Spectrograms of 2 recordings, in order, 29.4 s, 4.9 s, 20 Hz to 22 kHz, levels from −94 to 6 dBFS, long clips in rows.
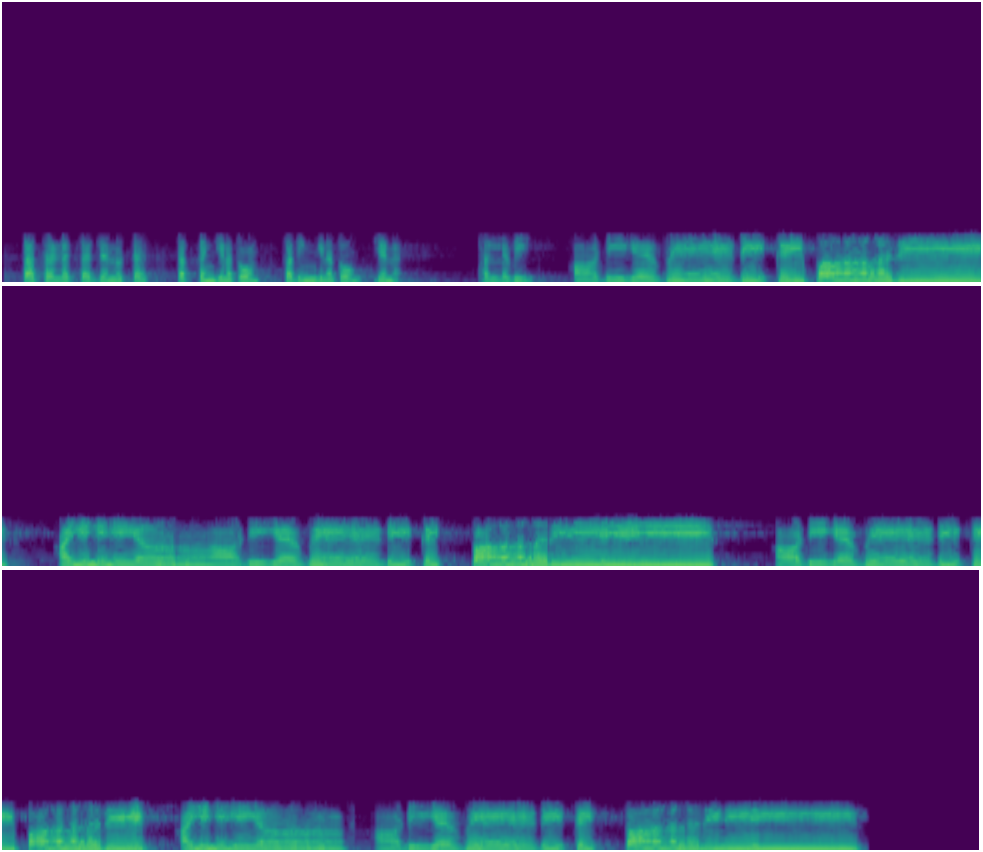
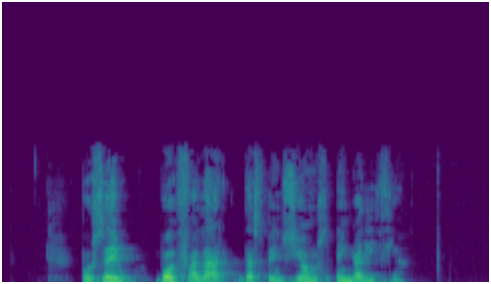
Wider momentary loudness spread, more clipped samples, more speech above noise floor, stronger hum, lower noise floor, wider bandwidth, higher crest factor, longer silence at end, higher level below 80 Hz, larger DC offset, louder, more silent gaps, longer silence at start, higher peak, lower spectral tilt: second, 10 LU vs 17 LU; neither; first, over 63 dB vs 52 dB; neither; first, under -90 dBFS vs -83 dBFS; second, 4 kHz vs 11 kHz; about the same, 18 dB vs 20 dB; first, 1.2 s vs 0.85 s; first, -68 dBFS vs -90 dBFS; neither; first, -27 LUFS vs -31 LUFS; neither; second, 0.2 s vs 0.8 s; about the same, -10 dBFS vs -12 dBFS; second, -2.5 dB/octave vs -4.5 dB/octave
